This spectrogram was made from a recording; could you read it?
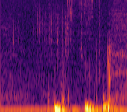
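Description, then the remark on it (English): Quiet sipping of strawberry lemonade: two or three short, wet slurping and swallowing sounds in quick succession over a faint low hum, with no talking. “Let me take a little sip.”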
